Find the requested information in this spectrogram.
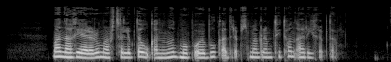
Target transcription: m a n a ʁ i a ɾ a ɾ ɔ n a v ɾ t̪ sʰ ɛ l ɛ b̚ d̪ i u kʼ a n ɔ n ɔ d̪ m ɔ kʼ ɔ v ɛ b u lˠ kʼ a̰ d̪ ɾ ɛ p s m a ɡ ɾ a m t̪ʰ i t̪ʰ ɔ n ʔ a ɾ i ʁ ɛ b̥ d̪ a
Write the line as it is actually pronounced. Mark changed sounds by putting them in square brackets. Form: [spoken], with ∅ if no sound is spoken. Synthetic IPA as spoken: m a n a ʁ i a ɾ a ɾ ɔ [m] a v ɾ t̪ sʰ ɛ l ɛ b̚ d̪ [a] u kʼ a n ɔ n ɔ d̪ m ɔ [pʼ] ɔ v ɛ b u lˠ kʼ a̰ d̪ ɾ ɛ p s m a ɡ ɾ a m t̪ʰ i t̪ʰ ɔ n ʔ a ɾ i ʁ ɛ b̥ d̪ a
